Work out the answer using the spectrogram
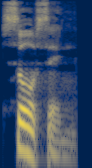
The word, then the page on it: sourcing: British English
